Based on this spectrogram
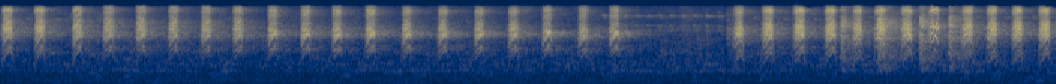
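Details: Little spiderhunter lure song meant to prompt other birds to sing: evenly paced high, sharp chips that stop for a brief half-second gap, then resume slightly faster and busier.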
